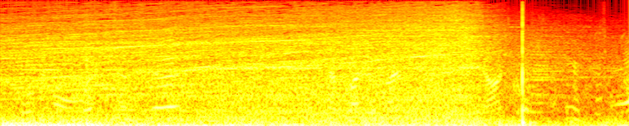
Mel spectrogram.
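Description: Heavy wind rumble on the microphone, with one sharp slap about three and a half seconds in as the large inflatable gymnastics ball is struck.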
